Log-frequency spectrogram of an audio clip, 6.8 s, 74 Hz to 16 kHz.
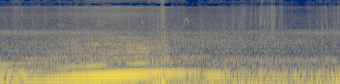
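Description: Infiniti Q50 3.0t's twin-turbo V6 heard from inside the cabin, accelerating: the engine note rises over the first two seconds or so, then eases off as the car settles into a steady cruise.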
